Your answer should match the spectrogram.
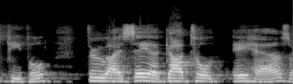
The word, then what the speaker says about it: Ahaz: This was spoken originally to King Ahaz, actually Ahaz is how they would have pronounced it,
